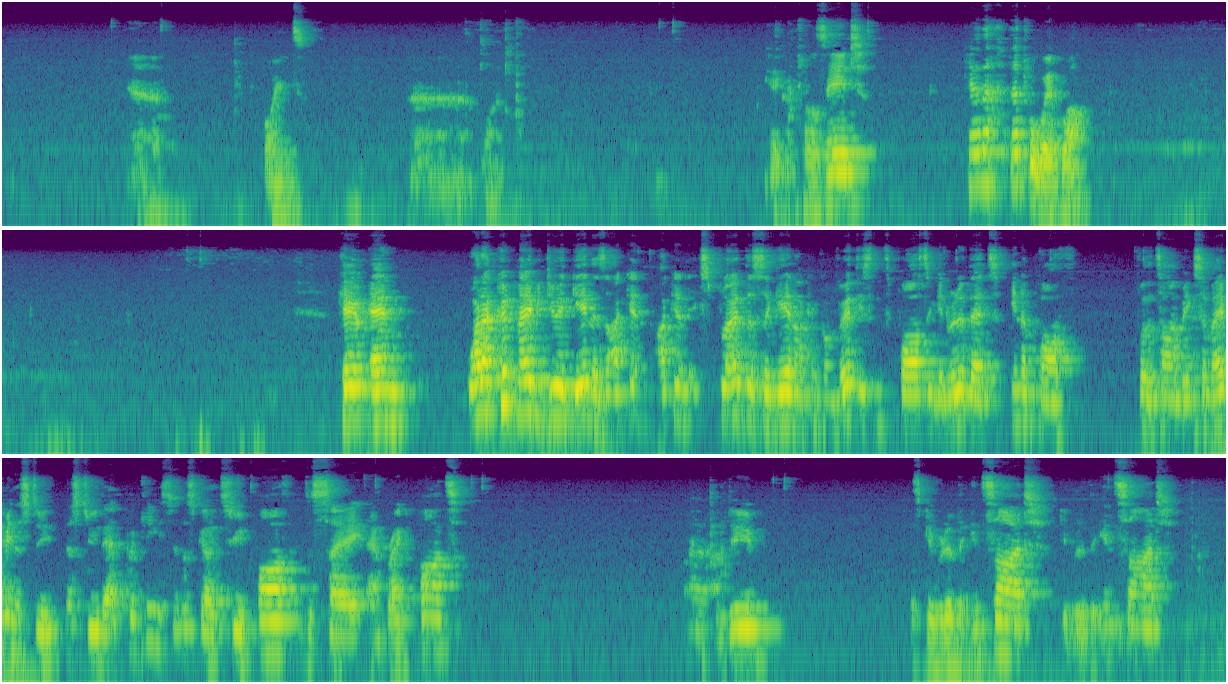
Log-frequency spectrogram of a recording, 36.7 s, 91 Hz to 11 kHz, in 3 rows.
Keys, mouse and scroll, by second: 2.2 KP_Decimal, 2.9 KP_0, 30.3 Delete, 31.5 ctrl+z, 33.7 Delete.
